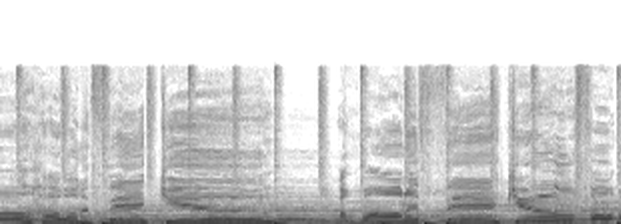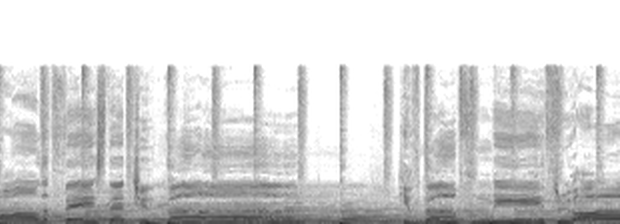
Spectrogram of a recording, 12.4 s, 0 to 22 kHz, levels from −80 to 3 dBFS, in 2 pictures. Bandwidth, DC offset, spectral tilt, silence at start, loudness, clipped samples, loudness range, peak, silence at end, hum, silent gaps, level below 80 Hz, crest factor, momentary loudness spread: 16 kHz; under 0.1%; -6 dB/octave; 0 s; -22 LUFS; under 0.1%; 2 LU; -8 dBFS; 0 s; none; none; -30 dBFS; 14 dB; 5 LU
